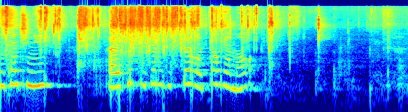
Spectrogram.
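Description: A foil wrapper crinkles as it is handled.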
